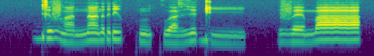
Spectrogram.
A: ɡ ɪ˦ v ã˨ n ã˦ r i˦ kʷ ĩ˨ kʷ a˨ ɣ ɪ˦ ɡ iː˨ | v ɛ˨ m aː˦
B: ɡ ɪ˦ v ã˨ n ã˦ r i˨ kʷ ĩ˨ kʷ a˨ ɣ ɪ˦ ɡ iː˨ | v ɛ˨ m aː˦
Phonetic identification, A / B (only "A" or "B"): A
